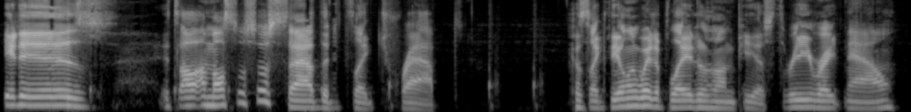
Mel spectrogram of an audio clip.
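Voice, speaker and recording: Male podcast interviewer, smooth and crisp, informal and talkative, medium pitch. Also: moderate pace, a bit bright, no echo. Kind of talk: casual interview chat.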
